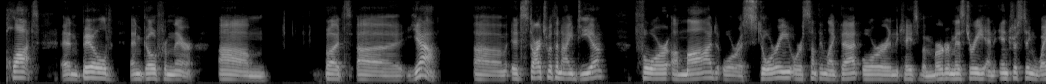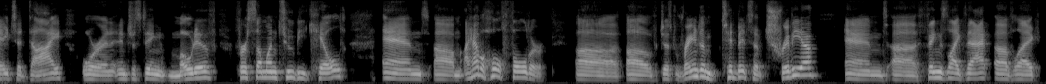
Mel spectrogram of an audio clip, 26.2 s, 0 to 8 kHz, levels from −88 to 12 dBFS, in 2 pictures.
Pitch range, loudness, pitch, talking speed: 120-150 Hz, -29 LUFS, 130 Hz, 160 wpm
